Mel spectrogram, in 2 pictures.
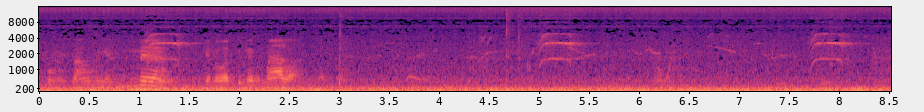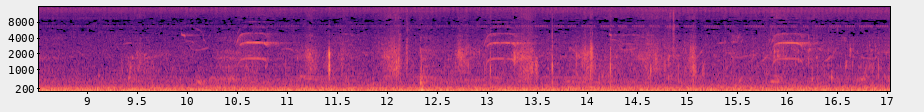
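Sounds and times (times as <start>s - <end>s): bird call: 1.0s - 1.7s, 4.4s - 6.3s, 7.7s - 8.3s, 9.9s - 11.4s, 12.0s - 17.0s
faint bird chirps: 1.0s - 1.9s, 3.4s - 17.0s.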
